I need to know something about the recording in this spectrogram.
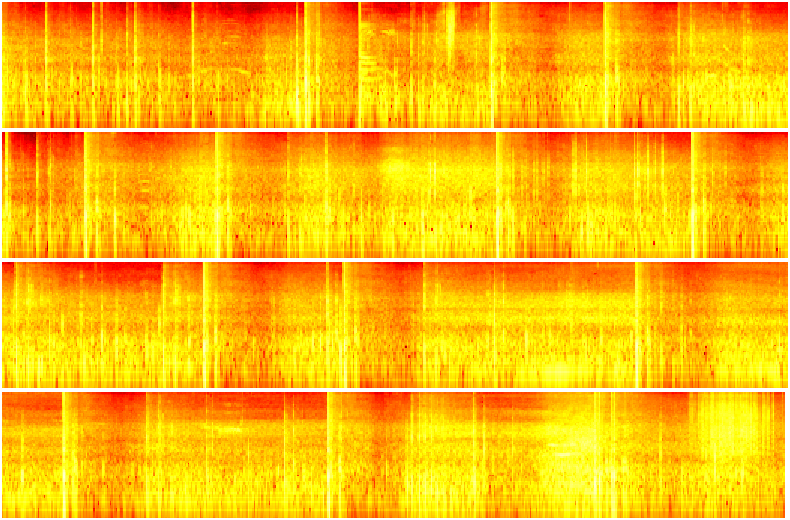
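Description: Aerial fireworks bursting in a long irregular series of sharp bangs, roughly one every second or two. A louder hissing swell comes near the end.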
